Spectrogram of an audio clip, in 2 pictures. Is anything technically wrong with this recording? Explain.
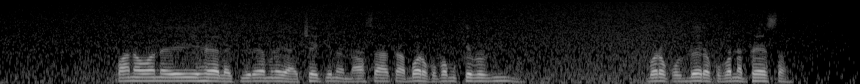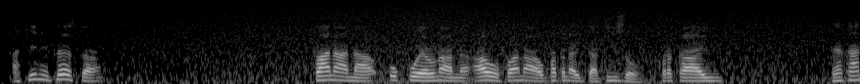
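Yes, overdone noise removal runs through the whole speech clip: bands near the noise estimate get gated out, taking quiet parts of the voice with them and leaving twinkly near-silent gaps.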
